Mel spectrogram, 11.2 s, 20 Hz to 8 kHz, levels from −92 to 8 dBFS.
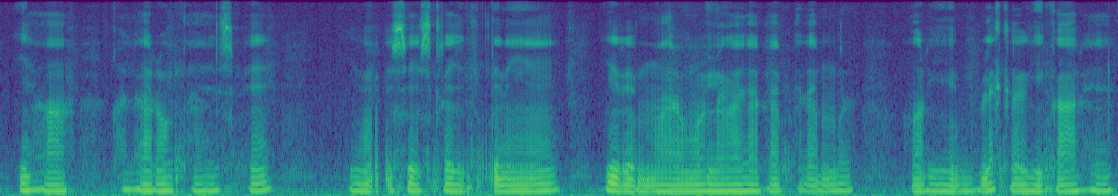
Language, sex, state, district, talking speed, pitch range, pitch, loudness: Hindi, male, Uttar Pradesh, Budaun, 85 wpm, 95-110 Hz, 100 Hz, -19 LUFS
